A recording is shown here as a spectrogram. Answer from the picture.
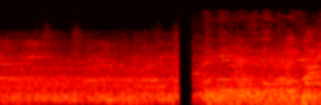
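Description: Noisy classroom background with faint children's voices and chatter under a steady hiss. The sound cuts out for an instant about two and a half seconds in, then returns a little louder with more chatter.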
